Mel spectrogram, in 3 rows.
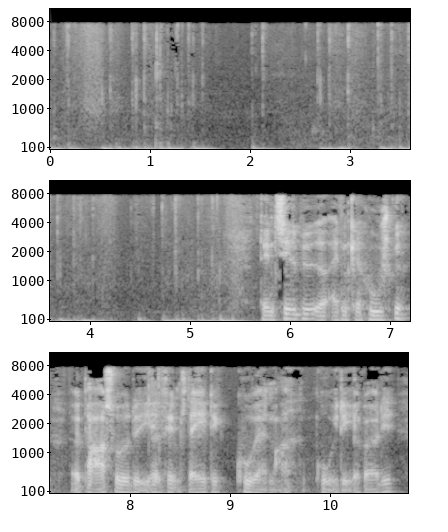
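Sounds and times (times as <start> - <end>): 
computer keyboard typing of a username and password: 0.0 - 5.6
speech: 5.7 - 10.7.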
